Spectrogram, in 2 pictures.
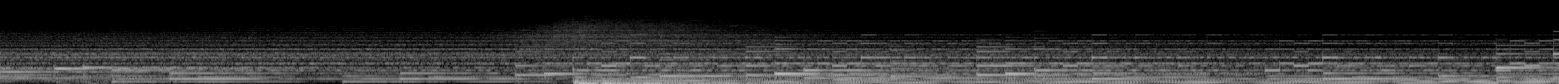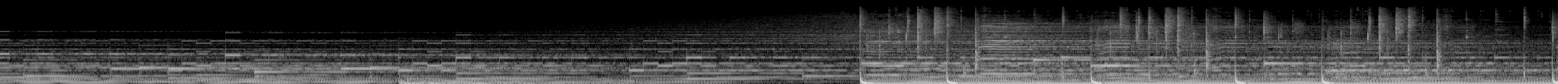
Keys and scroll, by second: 25.9 ctrl+z.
